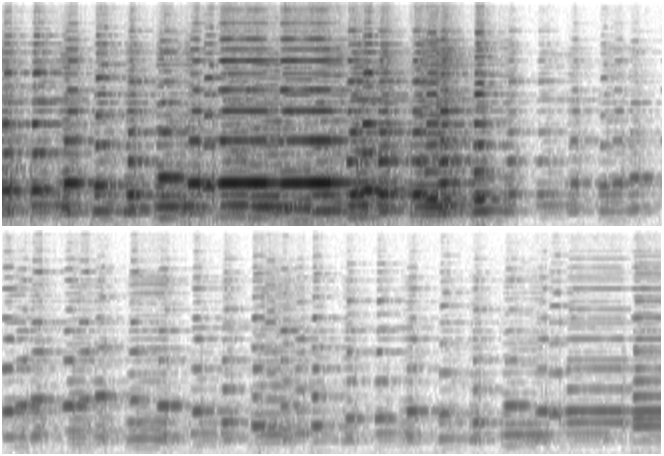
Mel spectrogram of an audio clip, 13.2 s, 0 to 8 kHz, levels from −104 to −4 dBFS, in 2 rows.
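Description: At 0.70 to 0.77 s there is a burst of packet loss: about 60 ms of audio never arrived, and the receiver held the preceding sound for roughly 55 ms while fading it. This gives an audible held buzz or fading hiss before the audio jumps ahead. The skip and the sustained tail set it apart from the shorter dropouts.

Short concealed packet loss follows at 1.79 to 1.95 s, 4.32 to 4.36 s and 9.16 to 9.20 s. Each loses about 20 ms, patched with 12 to 20 ms of extrapolated sound that blends back in, heard as a brief smear or wobble rather than a held tail. At 1.79 s the fill also stretches timing by roughly 15 ms. All of this sits on the G.722 call path, which carries nothing above 8 kHz.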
